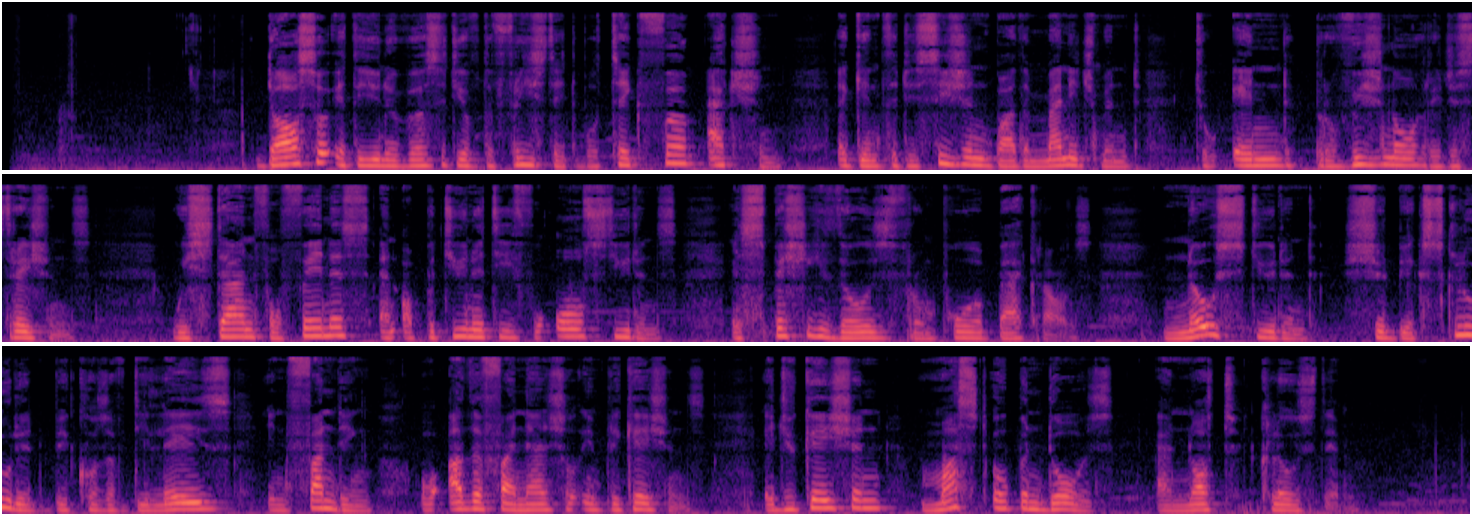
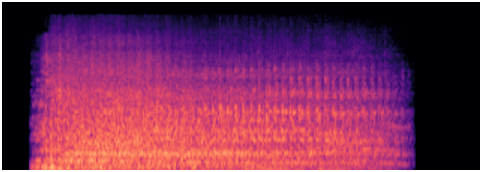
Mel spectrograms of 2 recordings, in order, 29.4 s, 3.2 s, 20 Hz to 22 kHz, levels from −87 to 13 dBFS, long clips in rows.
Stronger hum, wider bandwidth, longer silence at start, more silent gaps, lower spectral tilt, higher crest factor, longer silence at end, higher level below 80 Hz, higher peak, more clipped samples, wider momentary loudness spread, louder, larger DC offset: neither; first, 16.5 kHz vs 13 kHz; about the same, 0.2 s vs 0.2 s; neither; about the same, -6 dB/octave vs -6 dB/octave; first, 22 dB vs 10 dB; second, 0 s vs 0.5 s; second, -50 dBFS vs -26 dBFS; second, -6 dBFS vs 0 dBFS; neither; first, 15 LU vs 12 LU; second, -26 LUFS vs -10 LUFS; neither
